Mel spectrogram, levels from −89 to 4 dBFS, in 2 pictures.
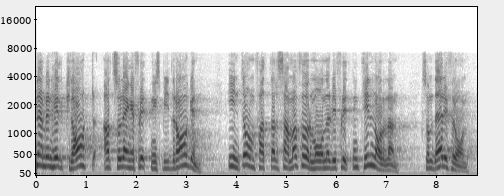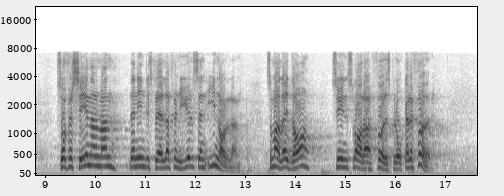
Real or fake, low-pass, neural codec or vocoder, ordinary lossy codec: real; 7.2 kHz; none; none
